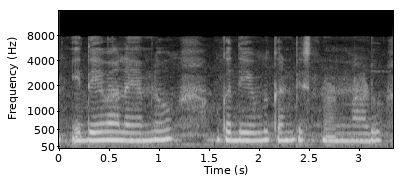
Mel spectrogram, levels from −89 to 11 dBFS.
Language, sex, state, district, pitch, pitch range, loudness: Telugu, female, Telangana, Adilabad, 215 Hz, 210-225 Hz, -13 LUFS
